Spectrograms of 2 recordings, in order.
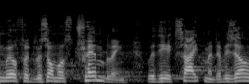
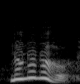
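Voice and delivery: high, weary but wild protest; exhausted insistence; wild fatigue; 12 semitones higher than usual. Acted. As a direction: wave it off, wild and worn out. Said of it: "with a sort of wild fatigue".

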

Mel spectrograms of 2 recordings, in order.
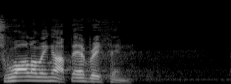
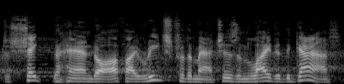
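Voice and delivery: ordinary delivery

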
